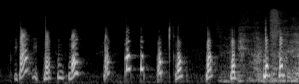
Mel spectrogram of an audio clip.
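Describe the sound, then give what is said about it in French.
A person imitates a hen, producing a quick series of short, choppy clucks in an irregular rhythm, fairly loud, with no other talking. “Vous avez imité la poule. Je vous ai vu imiter la poule.”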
